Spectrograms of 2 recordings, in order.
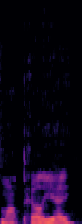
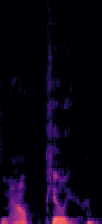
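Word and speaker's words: Montpelier: of Vermont, which I had always thought was pronounced Mont Pelier, but now with Alexa and Siri, you can actually ask and it's actually pronounced Mount Peelier.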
